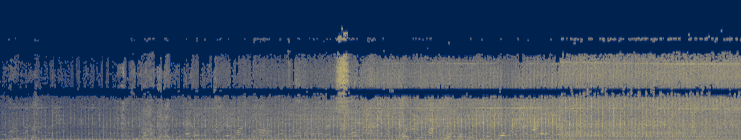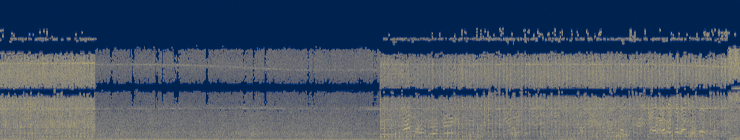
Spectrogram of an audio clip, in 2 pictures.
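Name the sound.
helicopter arriving and landing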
